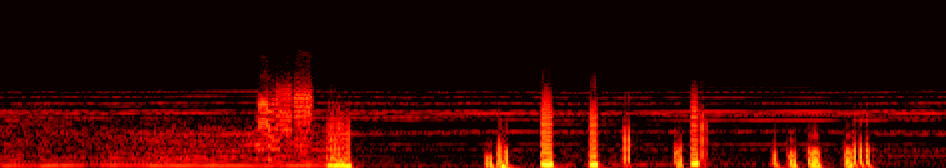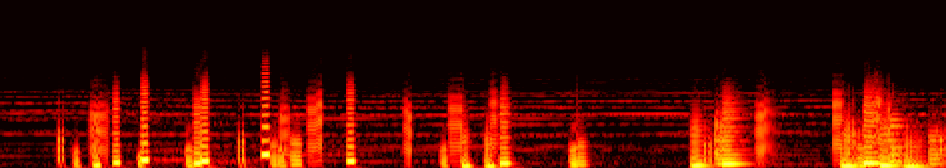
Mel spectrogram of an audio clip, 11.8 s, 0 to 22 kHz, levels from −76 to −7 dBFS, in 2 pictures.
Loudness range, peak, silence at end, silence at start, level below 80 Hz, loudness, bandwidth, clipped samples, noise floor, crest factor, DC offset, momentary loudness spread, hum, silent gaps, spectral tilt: 7 LU; -12 dBFS; 0 s; 0 s; -36 dBFS; -30 LUFS; 6.2 kHz; under 0.1%; -56 dBFS; 18 dB; under 0.1%; 22 LU; none; none; -9.5 dB/octave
